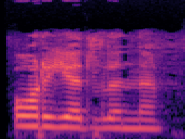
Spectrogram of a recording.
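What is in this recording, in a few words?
"орйӧдлыны", Komi-Zyrian, female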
